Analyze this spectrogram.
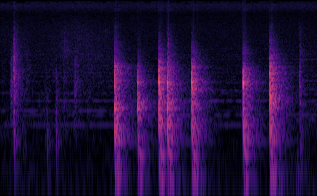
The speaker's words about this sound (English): At the factory front door? I knock. How do you knock?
